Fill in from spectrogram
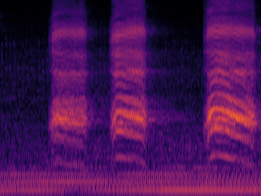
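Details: Three drawn-out, grating caws, evenly spaced, as a juvenile American crow practises scolding and territorial calls; low mechanical hum in the background.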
